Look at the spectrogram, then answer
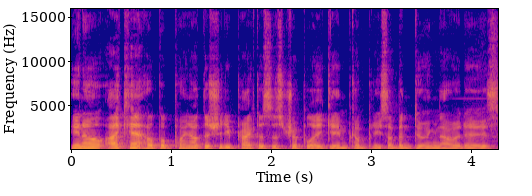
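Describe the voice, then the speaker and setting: A man's fairly high-pitched voice at a very fast pace, with music in the background. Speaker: video game reviewer. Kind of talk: game review voiceover. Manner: casual, sarcastic.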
